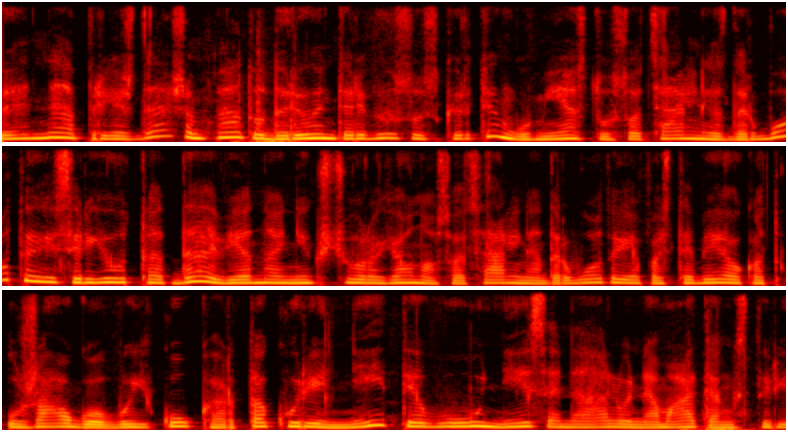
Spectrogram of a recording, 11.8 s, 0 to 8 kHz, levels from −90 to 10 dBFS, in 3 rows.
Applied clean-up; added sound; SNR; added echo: none; Bird; 11 dB; none.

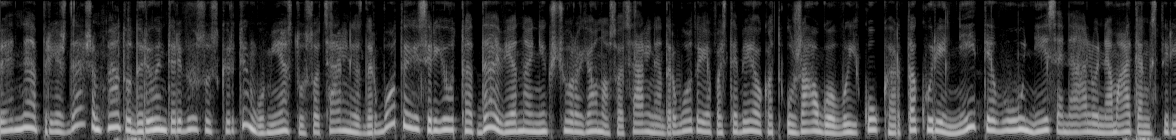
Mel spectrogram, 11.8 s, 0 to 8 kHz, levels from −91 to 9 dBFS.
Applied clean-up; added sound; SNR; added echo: neural mask model DeepFilterNet 3.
